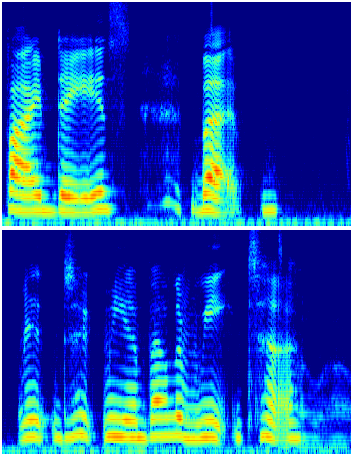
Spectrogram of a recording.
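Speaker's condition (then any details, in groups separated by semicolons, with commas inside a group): ALS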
